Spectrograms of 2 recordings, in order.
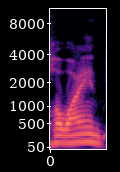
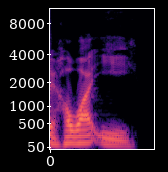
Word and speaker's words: Hawaii: You even say it like normal Hawaiian people. You don't say Hawaii, you say Hawaii. – Hawaii, yeah, that is it's the Hawaiian pronunciation.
